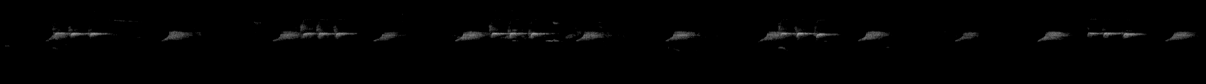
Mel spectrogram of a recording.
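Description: European tree frogs giving loud, rapid, rattling bursts of high-pitched pulses, repeated every second or two.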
